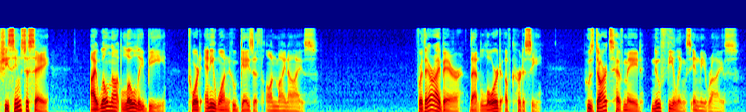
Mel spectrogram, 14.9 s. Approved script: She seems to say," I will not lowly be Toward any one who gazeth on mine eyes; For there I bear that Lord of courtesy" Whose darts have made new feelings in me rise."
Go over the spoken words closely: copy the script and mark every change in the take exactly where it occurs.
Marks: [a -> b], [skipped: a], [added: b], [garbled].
She seems to say," I will not lowly be Toward any one who gazeth on mine eyes; For there I bear that Lord of courtesy" Whose darts have made new feelings in me rise."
